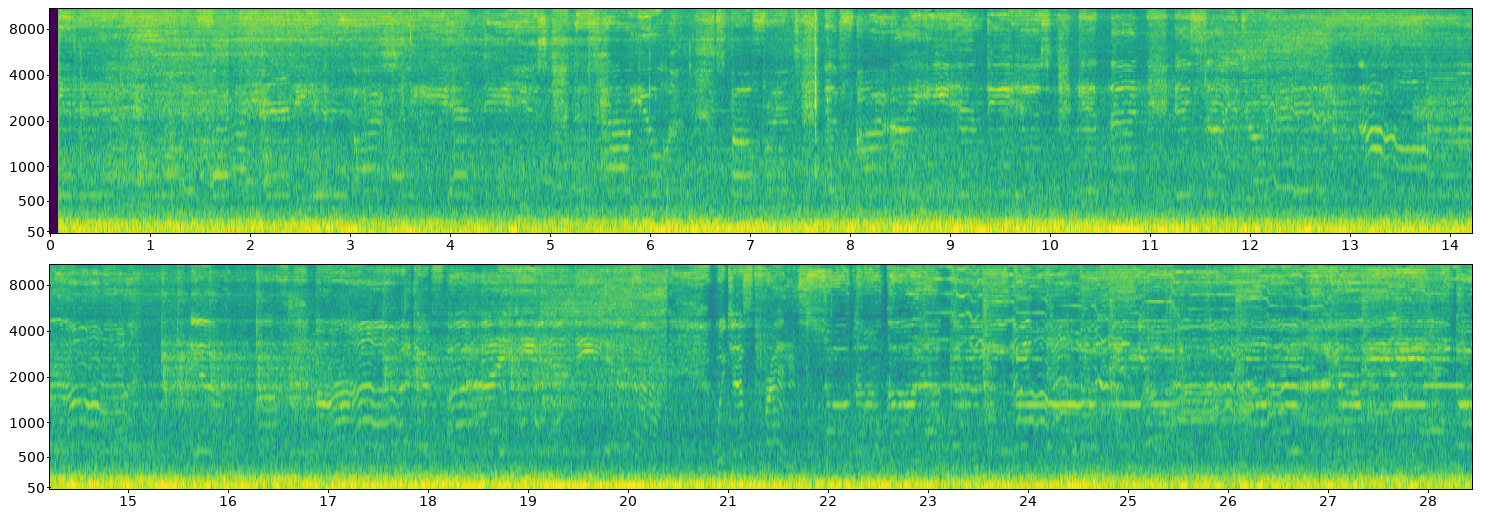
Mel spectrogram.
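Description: Steady low rumble of a car driving, heard from inside the cabin, with music and a singing voice playing over it.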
